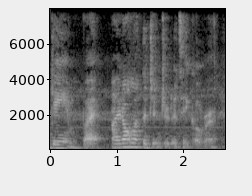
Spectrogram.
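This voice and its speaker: Noticeable background noise runs through the clip. The woman's delivery comes at a fairly quick pace. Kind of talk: podcast host casual talk. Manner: upbeat.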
